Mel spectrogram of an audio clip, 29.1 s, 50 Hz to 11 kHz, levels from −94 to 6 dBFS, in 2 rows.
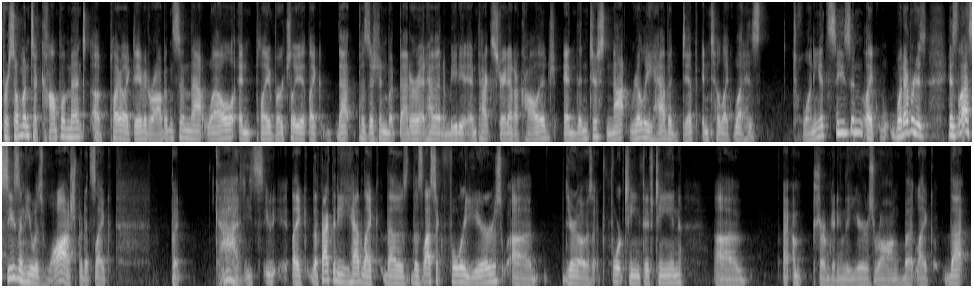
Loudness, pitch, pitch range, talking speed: -27 LUFS, 120 Hz, 105-130 Hz, 190 wpm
